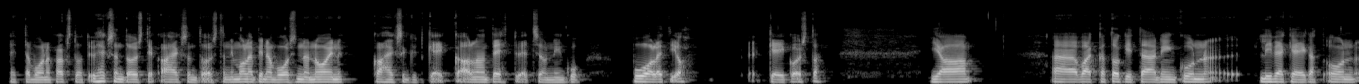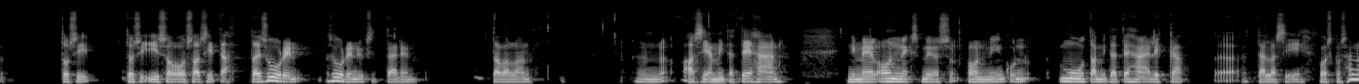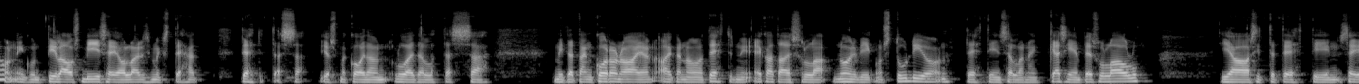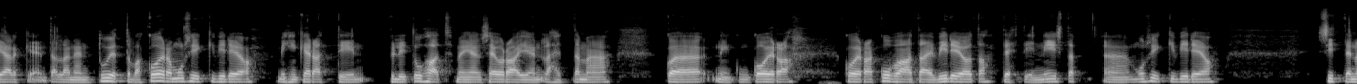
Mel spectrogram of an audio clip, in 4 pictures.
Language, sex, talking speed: Finnish, male, 120 wpm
